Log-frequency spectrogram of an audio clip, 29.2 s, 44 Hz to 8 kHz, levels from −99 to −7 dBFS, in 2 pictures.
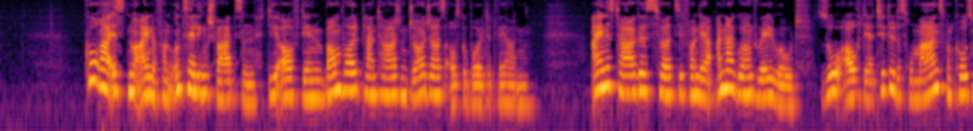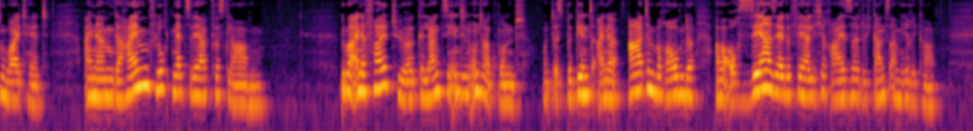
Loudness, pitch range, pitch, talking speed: -27 LUFS, 155-205 Hz, 180 Hz, 120 wpm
